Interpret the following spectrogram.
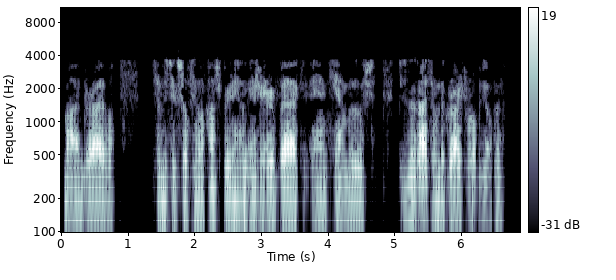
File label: Fire Dispatch, scanner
